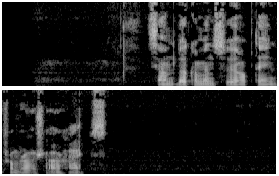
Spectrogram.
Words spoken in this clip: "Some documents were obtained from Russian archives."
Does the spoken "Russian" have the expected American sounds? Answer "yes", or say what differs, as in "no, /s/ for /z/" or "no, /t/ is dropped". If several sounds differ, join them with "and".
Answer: no, /n/ is dropped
